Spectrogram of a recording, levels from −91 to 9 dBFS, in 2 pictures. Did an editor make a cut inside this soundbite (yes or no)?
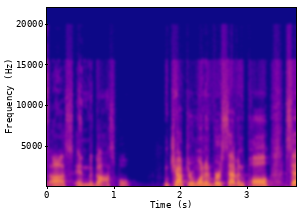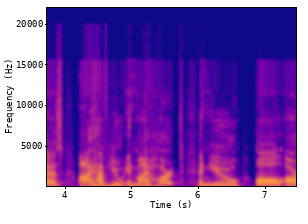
no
